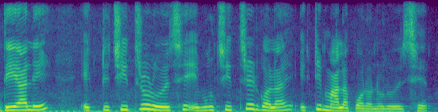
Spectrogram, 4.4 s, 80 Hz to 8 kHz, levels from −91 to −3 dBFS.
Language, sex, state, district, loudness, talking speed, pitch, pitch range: Bengali, female, West Bengal, Alipurduar, -17 LUFS, 150 wpm, 230 Hz, 190-260 Hz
